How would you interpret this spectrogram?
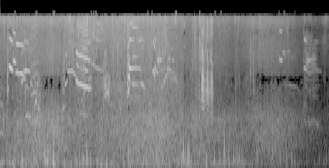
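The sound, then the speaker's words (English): A noisy flock of seagulls calls over and over, overlapping squawks and cries filling the air, with no voices, fading slightly toward the end. “So whether you are using a chainsaw or listening to seagulls, enjoy the Memorial Day weekend.”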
